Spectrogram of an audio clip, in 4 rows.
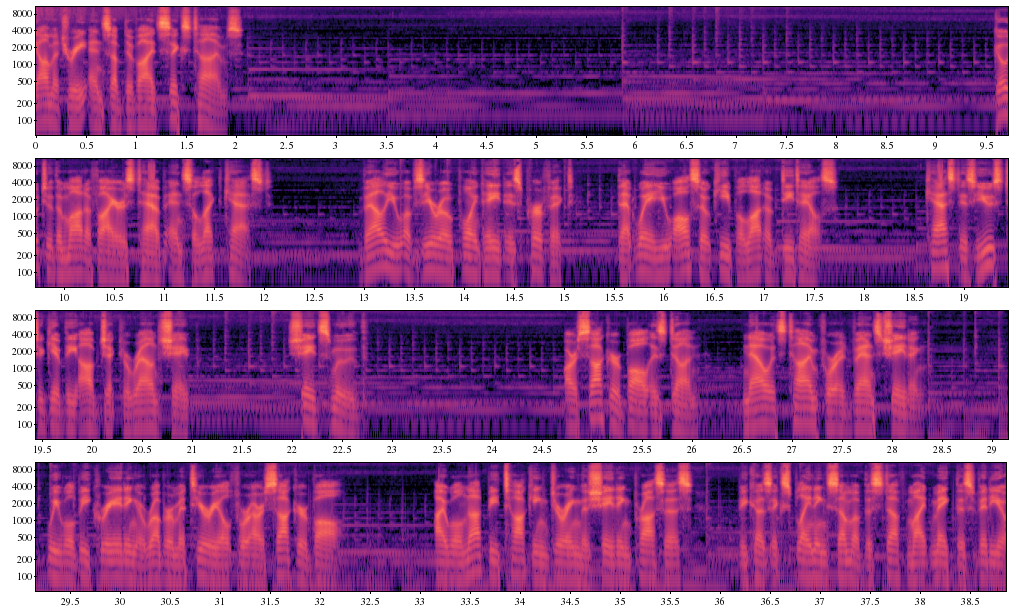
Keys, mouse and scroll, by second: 2.0 click, 2.2 click, 2.3 click, 2.6 click, 3.9 click, 9.9 click, 10.8 click, 14.9 Tab, 16.1 click, 20.6 middle click, 21.4 right click, 22.7 middle click, 23.7 ctrl+middle click, 24.3 middle click, 26.6 shift+middle click, 34.4 click, 36.3 middle click, 37.1 middle click, 38.3 shift+a.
